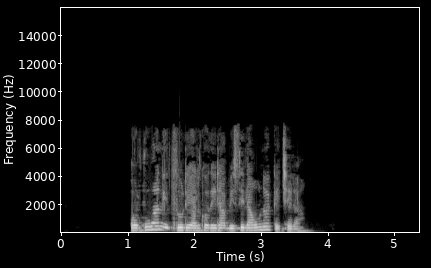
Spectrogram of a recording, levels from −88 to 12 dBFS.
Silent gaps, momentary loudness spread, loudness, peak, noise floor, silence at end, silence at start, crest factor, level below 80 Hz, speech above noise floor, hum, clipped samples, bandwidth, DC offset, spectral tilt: none; 7 LU; -14 LUFS; 0 dBFS; -67 dBFS; 1.7 s; 1.05 s; 16 dB; -62 dBFS; 55 dB; none; under 0.1%; 7.8 kHz; under 0.1%; -6.5 dB/octave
